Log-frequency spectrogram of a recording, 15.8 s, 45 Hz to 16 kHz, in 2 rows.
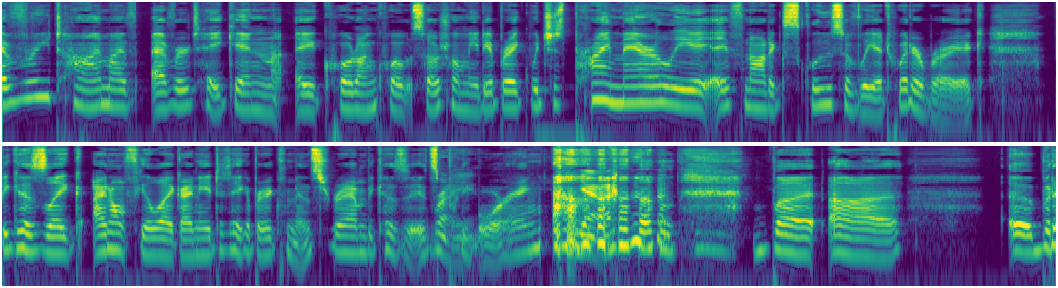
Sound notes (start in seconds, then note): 12.0 laughs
